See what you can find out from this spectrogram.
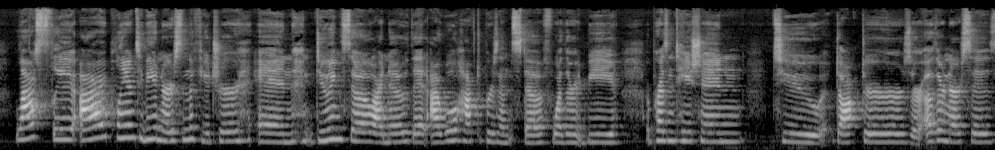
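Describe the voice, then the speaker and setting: A woman at a fairly high pitch with ordinary pitch variation, speaking at a fairly slow pace amid audible room echo. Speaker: college student. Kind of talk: self-evaluation monologue. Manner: hesitant, with fillers.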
